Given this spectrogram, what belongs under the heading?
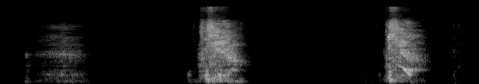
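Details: Male sneezing: a soft, hissy breath, then two short, fairly gentle sneezes about two seconds apart.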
